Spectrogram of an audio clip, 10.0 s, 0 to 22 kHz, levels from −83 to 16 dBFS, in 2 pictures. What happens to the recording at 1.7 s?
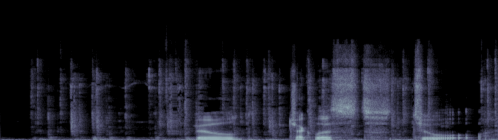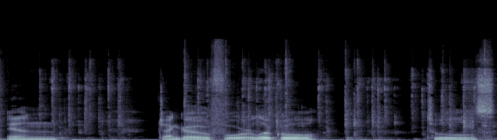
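AAC frame loss with concealment at 1.73–1.77 s: a 43 ms gap, fitting a single lost frame, is filled from the last good spectrum, leaving a brief smeared, phasey patch.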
